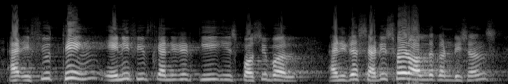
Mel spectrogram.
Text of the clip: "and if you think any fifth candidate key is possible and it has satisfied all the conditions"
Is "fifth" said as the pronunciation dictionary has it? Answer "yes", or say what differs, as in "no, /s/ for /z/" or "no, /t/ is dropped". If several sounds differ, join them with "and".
no, /t/ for /θ/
